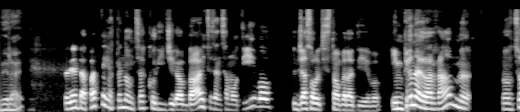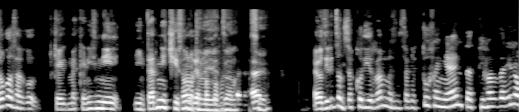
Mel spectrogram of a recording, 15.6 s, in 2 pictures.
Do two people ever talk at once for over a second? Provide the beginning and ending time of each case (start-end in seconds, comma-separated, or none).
10.6-11.8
